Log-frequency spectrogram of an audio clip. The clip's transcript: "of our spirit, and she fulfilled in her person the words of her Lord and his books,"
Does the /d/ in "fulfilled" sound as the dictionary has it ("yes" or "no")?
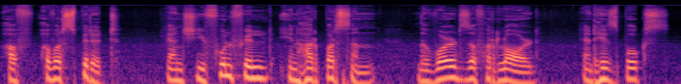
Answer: yes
